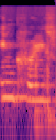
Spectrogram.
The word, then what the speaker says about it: increase: or something decreased okay the second syllable when we're using it as a verb the same rule okay i don't expect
